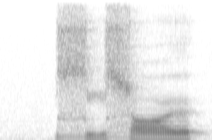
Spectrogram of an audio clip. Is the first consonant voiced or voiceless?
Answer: voiced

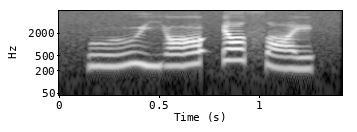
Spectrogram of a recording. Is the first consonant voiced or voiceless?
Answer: voiced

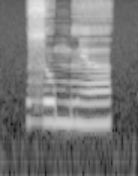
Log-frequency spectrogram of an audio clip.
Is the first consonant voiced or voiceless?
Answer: voiced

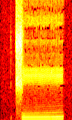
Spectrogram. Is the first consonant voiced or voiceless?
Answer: voiceless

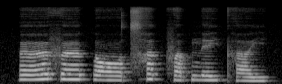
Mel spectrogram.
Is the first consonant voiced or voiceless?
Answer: voiceless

